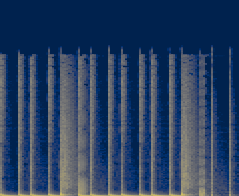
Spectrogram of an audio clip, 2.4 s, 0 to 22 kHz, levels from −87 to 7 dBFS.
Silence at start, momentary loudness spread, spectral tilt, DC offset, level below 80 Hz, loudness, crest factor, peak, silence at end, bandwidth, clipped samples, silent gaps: 0 s; 2 LU; -5 dB/octave; under 0.1%; -20 dBFS; -17 LUFS; 14 dB; -2 dBFS; 0.1 s; 17 kHz; under 0.1%; none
